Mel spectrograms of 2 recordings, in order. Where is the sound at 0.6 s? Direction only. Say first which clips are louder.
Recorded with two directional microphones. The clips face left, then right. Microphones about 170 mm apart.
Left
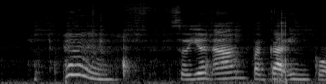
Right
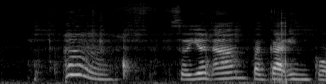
Right 2 dB; 10° left (ahead or behind).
